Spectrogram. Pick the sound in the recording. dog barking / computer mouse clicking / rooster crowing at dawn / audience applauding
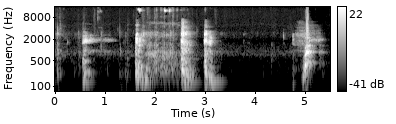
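dog barking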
